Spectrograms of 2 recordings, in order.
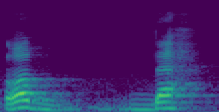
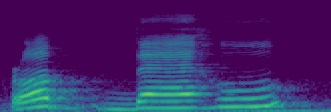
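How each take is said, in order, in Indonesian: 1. Kata ini berakhir dengan bunyi 'h' saja. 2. Kata ini berakhir dengan suku kata 'hu' penuh. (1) "kalau kita berhenti rabbah, kita matikan dengan huruf H" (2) "Asalnya ada waw kecil kalau kita sambung"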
